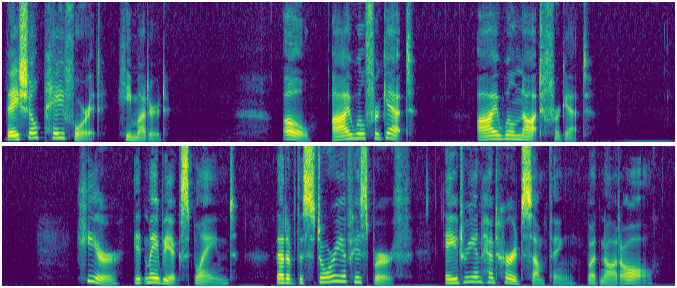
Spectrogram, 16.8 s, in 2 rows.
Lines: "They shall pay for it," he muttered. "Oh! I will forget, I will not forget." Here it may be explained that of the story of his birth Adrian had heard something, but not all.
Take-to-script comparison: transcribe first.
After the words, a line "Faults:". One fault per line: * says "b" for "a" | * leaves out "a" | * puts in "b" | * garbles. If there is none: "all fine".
"They shall pay for it," he muttered. "Oh! I will forget, I will not forget." Here it may be explained that of the story of his birth Adrian had heard something, but not all.
Faults:
all fine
